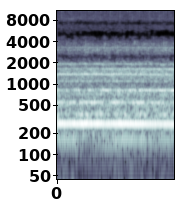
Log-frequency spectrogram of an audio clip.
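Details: 2009 Toyota RAV4 at idle: a constant even whirring whine at one pitch, suspected from the Denso 210-0722 alternator with failing internals (diode, brushes), unconfirmed.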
